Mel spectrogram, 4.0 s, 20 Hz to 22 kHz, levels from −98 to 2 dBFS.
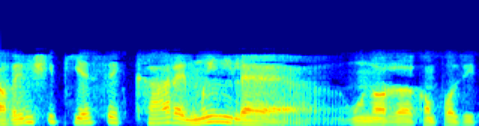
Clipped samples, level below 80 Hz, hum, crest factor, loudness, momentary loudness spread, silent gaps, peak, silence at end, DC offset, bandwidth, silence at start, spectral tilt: under 0.1%; -66 dBFS; none; 18 dB; -31 LUFS; 11 LU; none; -14 dBFS; 0.05 s; under 0.1%; 4.3 kHz; 0 s; -5 dB/octave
